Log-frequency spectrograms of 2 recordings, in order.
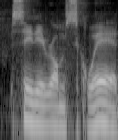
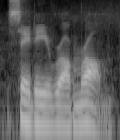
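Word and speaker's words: CD-ROM²: Despite the fact that the name of the add-on was written with a superscript 2 at the end, indicating that it should have been pronounced CD-ROM squared or something along those lines, it was officially called CD-ROM-ROM.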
